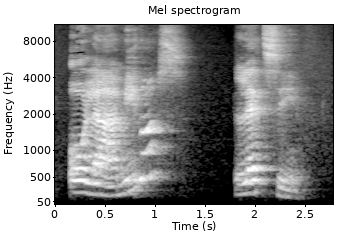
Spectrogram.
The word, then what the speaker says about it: hola: hear that I said hola amigos let's see hola means hello this is an age in Spanish we never never pronounce the letter H okay it's silent and now I have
